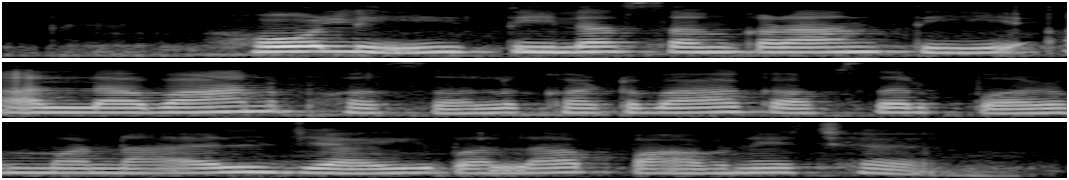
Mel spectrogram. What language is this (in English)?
Maithili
